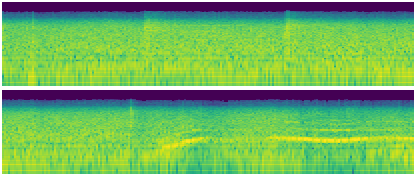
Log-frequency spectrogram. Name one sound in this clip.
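A machine button clicks as it is pressed.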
